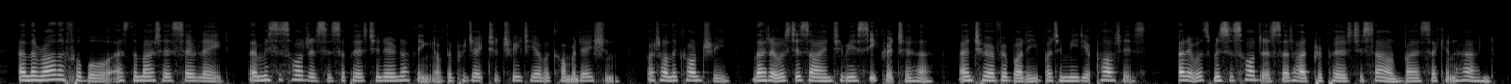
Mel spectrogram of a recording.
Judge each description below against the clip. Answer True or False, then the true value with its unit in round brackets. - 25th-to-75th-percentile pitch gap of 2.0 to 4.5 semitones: True (2.6 semitones)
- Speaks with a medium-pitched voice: True (175 Hz)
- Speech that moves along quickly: True (240 wpm)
